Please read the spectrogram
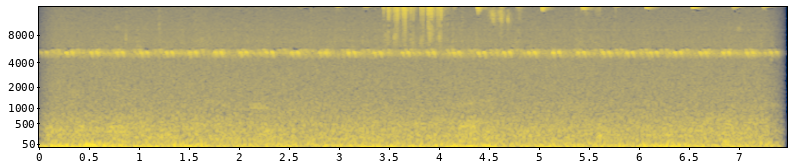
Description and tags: Insecte-amb nuit(st)
Sound of insect during a night in the bush in Tanzania recorded on DAT (Tascam DAP-1) with a Sennheiser ME66 by G de Courtivron.
night, africa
